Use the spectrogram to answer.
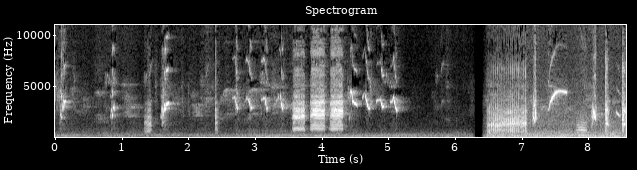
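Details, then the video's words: Starling song used as a lure recording to encourage silent birds to sing: rapid chattering run of short squeaky whistles and harsh grating bursts, pausing briefly before a loud noisy rasp with upslurred whistles. "Terapi Burung Jalak Macet Bunyi / Jalak Pikatan Bikin Cepat Gacor"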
